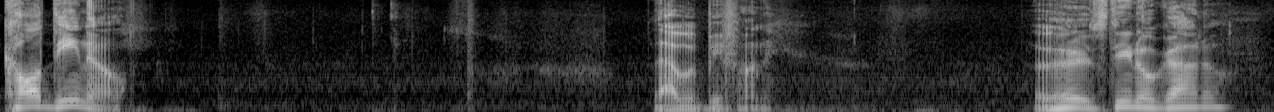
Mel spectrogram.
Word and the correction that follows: Gaudio: Dino Gaudio. – Just get his name right.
